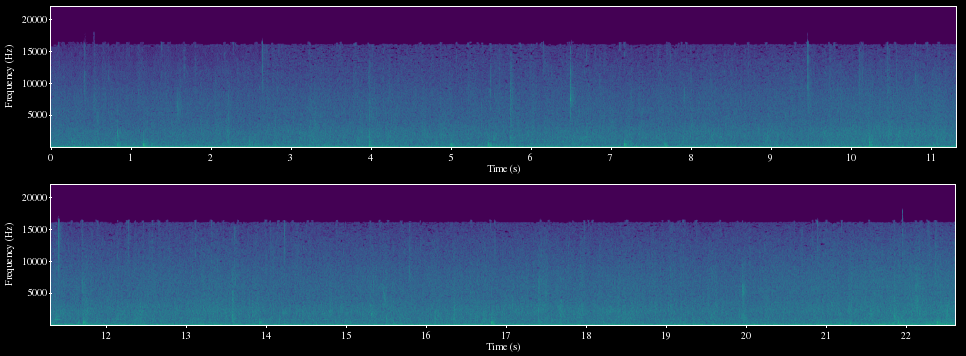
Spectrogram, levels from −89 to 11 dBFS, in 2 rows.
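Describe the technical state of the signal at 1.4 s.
At 1.4 s the signal is intact, with no fault to be heard at that point.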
